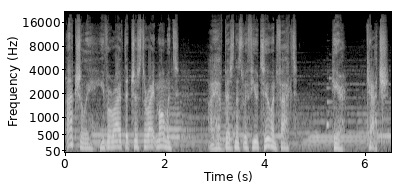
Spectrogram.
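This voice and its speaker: A man voicing a calm, cerebral young alchemist in an anime-style video game, speaking in a measured, formal, detached way. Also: a little high, close to an everyday voice. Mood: composed. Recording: music playing under the voice.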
